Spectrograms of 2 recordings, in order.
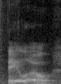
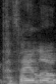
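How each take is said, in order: First: It begins directly with a 'tha' sound. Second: It begins with an extra 'pa' syllable. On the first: The speaker calls it right. "I know it's phthalo" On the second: The speaker calls it wrong. "I know that's not how you say it"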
